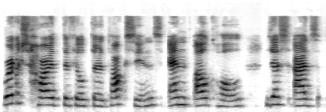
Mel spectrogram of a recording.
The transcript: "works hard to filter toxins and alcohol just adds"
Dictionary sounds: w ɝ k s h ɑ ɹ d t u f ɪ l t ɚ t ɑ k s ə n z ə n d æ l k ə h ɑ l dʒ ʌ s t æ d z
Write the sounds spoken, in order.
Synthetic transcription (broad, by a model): w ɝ k s h ɑ ɹ d t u f ɪ l t ɚ t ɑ k s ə n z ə n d æ l k ə h ɑ l dʒ ʌ s t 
